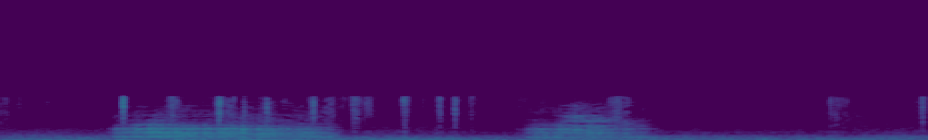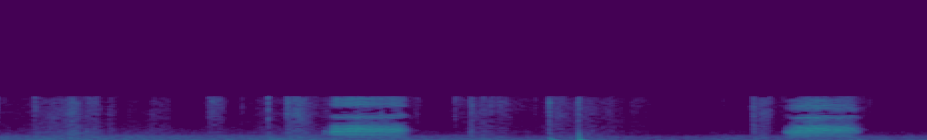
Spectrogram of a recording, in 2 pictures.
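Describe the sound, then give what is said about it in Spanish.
Ravens caw in Navarra, where they trail bearded vultures for scraps of food. A few harsh, rasping calls come in separate bursts over a low, steady background hiss, with no talk. “Los cuervos también están por la zona y siguen minuciosamente los pasos de los quebrantahuesos, con tal de conseguir un poco de comida.”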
